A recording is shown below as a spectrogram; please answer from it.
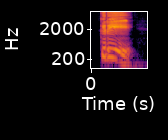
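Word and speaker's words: कृ: री की मात्रा है, तो का को कैसे पढ़ेंगे? क्री। कैसे पढ़ेंगे? क्री। आपको करने के री का उच्चारण निकालना है। ये री की मात्रा, ये री का में लगी तो क्री।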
